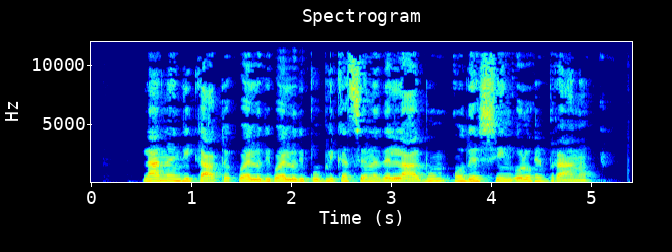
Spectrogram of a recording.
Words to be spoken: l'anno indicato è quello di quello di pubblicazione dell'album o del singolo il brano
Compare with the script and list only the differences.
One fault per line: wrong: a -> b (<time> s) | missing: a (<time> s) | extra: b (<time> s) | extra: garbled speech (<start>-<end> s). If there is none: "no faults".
no faults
